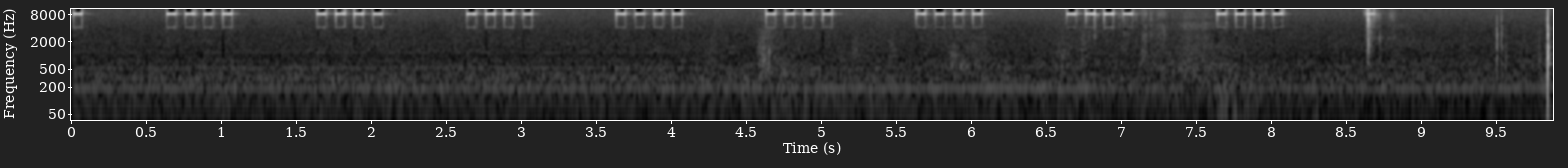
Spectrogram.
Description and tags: Digital Watch Alarm
Recorded with a black digital IC Sony voice recorder.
